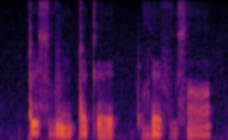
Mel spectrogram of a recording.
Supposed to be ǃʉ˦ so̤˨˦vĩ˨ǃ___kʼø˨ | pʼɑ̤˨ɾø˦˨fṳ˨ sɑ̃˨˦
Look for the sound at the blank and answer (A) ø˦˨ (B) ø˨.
A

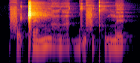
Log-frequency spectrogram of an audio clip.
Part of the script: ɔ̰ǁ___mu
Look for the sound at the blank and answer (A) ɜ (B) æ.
A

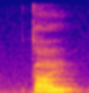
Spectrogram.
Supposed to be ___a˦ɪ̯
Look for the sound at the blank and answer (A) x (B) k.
B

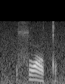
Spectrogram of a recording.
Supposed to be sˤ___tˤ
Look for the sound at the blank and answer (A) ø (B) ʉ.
B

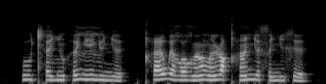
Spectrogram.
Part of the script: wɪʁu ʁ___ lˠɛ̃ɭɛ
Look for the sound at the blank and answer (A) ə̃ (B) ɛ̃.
A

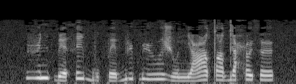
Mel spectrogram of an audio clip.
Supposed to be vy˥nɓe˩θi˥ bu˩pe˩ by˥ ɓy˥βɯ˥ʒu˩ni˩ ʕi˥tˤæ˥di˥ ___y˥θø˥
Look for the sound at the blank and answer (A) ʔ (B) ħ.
B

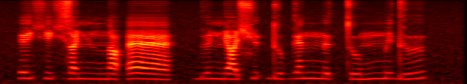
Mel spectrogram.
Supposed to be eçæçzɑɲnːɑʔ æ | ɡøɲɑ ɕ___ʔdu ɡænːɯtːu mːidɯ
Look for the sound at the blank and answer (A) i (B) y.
B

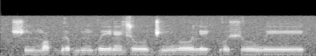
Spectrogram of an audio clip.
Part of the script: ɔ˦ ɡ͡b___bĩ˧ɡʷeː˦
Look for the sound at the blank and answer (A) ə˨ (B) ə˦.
B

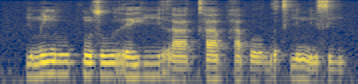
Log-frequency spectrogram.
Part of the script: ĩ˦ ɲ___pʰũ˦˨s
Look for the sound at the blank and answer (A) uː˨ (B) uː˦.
B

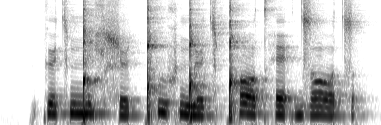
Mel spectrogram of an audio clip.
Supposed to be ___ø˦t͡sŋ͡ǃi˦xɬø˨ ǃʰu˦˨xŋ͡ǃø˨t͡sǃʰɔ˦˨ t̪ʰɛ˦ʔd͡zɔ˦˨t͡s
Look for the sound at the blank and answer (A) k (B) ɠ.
A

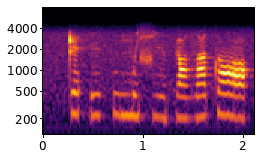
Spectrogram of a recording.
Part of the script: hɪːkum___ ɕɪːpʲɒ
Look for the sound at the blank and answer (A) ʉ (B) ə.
B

